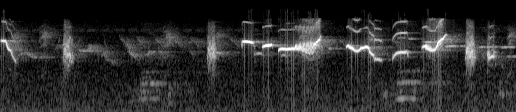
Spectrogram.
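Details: Oriental magpie-robin singing and dancing: sparse opening notes, then from the middle a rush of loud, clear whistles. Some slide up, some dip and rise, with sharp high chips mixed in.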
